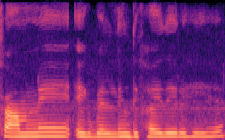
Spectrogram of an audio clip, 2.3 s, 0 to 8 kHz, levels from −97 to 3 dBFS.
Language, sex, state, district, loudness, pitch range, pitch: Hindi, female, Haryana, Rohtak, -17 LUFS, 225-235 Hz, 230 Hz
